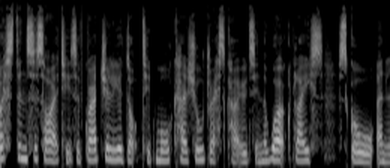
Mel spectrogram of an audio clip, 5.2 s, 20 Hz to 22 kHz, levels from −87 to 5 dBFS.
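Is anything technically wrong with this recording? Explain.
Yes. A loud pop occurs from 1.17 to 1.19 s, between "societies have" and "adopted more casual dress". It is likely a voltage spike from a plug, switch or static discharge, heard as one sharp pop about 5 dB above the speech, which continues underneath.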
